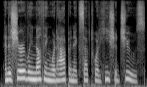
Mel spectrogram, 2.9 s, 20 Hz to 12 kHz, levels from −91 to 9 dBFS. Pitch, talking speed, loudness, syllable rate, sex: 215 Hz, 205 wpm, -16 LUFS, 6.0 syllables/s, female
